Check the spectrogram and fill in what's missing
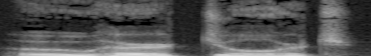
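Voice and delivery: very slow, loud, heavy question; menacing demand. A narrator's reading. Lennie stands up to Crooks over George, menacing demand. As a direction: draw out each word as a threat. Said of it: "he demanded".

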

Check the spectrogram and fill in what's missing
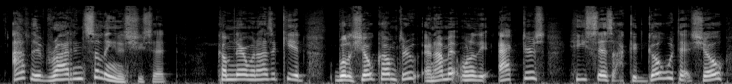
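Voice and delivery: high, rushing dreamy account; eager outpouring. Acted. Curly's wife pours out her past to Lenny, high and eager. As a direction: pour out her dream before he leaves. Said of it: "her words tumbled out in a passion".

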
